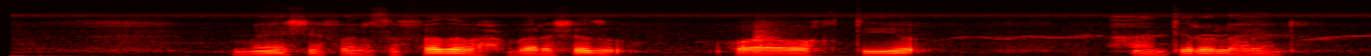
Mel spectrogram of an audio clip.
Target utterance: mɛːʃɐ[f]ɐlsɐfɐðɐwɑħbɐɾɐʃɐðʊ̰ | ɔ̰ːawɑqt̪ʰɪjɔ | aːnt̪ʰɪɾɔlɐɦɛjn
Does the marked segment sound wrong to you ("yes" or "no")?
no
